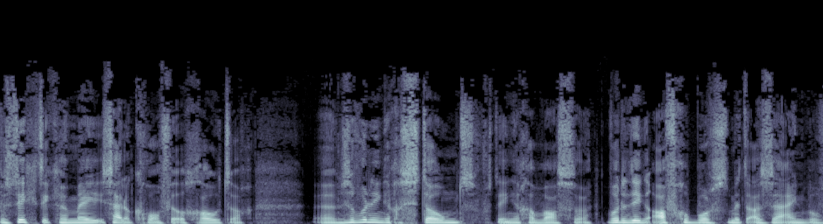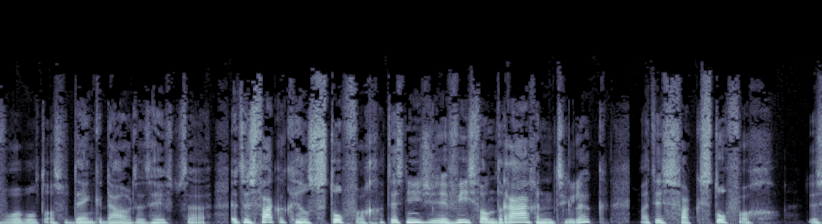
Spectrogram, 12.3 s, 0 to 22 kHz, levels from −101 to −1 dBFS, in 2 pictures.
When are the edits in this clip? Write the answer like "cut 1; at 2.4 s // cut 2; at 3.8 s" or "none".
cut 1; at 4.5 s // cut 2; at 7.9 s // cut 3; at 10.9 s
